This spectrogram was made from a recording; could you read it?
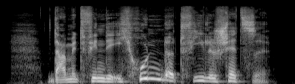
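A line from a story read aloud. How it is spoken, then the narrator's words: Calling. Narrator (German): ruft er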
